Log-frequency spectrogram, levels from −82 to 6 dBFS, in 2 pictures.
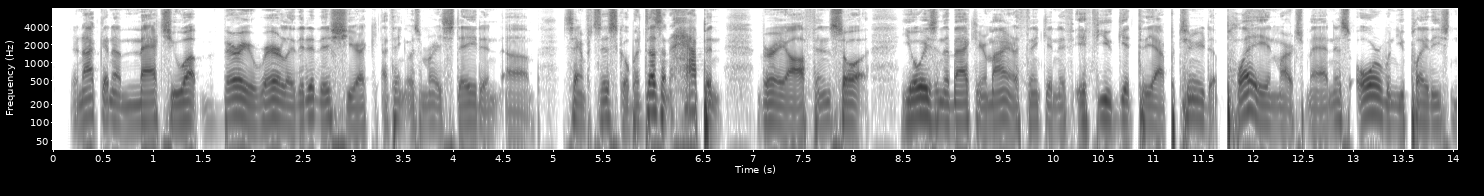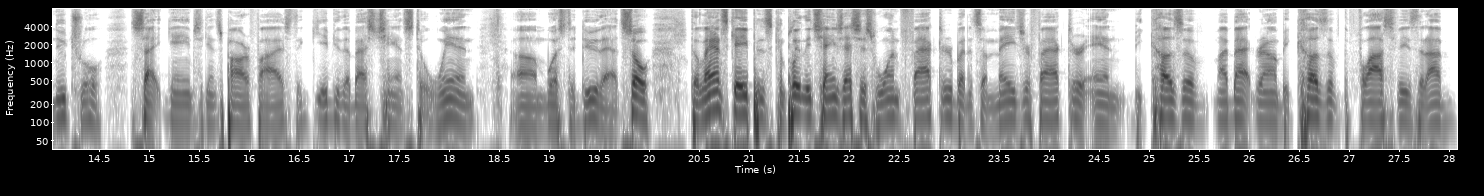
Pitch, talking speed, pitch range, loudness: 105 Hz, 220 wpm, 95-115 Hz, -26 LUFS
